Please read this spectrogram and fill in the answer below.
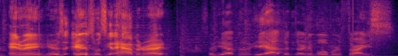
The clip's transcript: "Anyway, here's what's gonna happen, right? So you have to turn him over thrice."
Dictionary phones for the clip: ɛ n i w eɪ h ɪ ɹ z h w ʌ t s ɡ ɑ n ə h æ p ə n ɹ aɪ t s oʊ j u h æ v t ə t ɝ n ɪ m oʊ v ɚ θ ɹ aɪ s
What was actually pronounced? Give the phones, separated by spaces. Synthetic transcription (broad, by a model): ɛ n i w eɪ h ɪ ɹ z h w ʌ t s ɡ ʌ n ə h æ p ə n ɹ aɪ t s oʊ j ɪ h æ f t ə t ɝ n ɪ m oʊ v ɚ θ ɹ aɪ s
